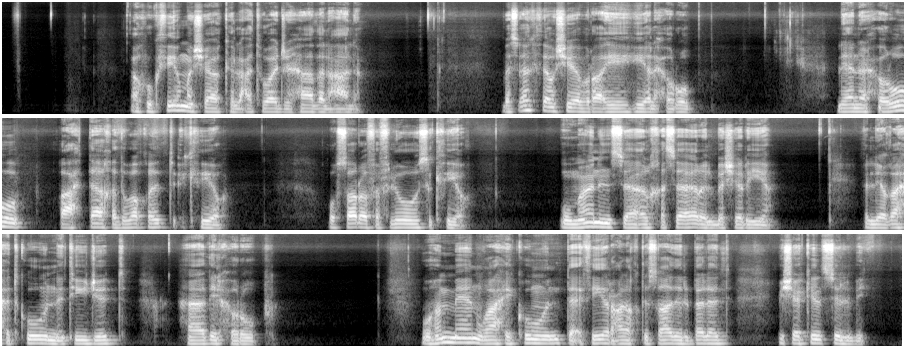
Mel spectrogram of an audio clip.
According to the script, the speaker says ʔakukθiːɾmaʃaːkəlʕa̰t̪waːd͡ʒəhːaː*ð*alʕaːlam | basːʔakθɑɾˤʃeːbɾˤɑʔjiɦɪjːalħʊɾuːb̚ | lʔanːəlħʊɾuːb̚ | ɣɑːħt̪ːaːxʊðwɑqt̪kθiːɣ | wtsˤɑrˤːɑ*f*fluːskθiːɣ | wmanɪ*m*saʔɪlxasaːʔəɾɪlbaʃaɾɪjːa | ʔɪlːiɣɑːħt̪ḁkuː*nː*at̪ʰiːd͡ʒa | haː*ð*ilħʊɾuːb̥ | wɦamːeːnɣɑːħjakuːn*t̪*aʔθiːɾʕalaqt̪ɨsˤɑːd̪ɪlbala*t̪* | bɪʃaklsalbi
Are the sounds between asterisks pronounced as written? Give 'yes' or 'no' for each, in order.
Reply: yes, yes, no, yes, yes, yes, no

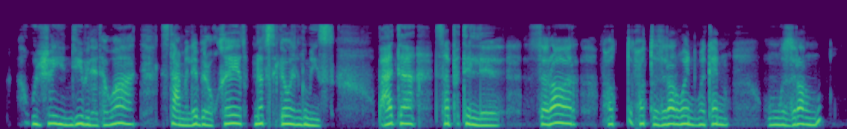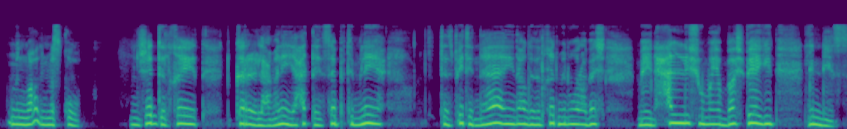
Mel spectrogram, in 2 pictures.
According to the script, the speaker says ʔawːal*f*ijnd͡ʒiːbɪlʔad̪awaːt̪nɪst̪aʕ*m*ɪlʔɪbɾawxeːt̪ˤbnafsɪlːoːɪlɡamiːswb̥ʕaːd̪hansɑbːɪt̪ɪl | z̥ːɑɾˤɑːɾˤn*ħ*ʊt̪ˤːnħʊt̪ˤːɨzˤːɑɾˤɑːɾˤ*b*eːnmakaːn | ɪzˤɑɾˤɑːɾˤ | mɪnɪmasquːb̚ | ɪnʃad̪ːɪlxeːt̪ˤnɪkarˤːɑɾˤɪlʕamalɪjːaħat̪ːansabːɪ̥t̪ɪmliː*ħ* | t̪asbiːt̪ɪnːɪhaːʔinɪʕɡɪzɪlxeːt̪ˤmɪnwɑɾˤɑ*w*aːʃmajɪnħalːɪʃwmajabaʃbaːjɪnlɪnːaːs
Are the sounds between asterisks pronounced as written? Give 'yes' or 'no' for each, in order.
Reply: no, yes, yes, no, yes, no

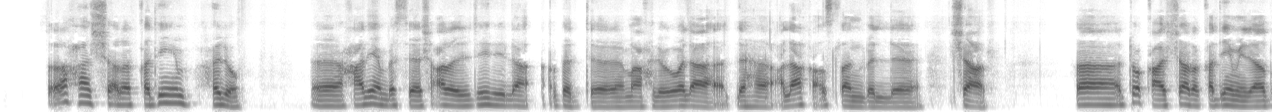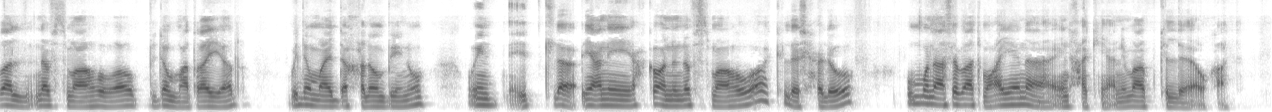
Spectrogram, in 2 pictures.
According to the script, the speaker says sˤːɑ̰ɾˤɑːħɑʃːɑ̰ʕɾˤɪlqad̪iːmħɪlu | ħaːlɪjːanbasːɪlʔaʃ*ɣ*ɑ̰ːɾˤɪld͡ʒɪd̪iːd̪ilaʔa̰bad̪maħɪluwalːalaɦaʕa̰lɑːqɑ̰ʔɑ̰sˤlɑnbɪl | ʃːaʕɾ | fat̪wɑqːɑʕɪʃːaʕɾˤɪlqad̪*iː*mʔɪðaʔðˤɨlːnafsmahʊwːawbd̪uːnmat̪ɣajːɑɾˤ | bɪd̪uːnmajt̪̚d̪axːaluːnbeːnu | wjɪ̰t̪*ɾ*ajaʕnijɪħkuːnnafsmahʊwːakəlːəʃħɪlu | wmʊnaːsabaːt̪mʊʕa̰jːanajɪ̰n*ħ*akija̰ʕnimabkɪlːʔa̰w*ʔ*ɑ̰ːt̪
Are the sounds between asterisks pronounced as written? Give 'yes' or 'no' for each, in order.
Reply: no, yes, no, yes, no

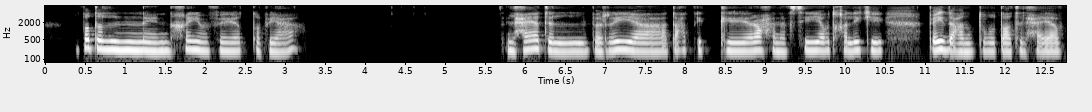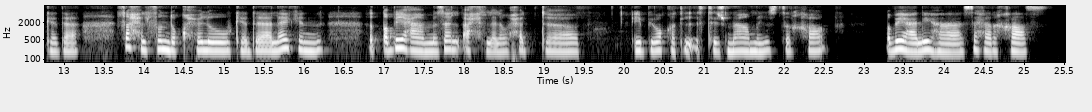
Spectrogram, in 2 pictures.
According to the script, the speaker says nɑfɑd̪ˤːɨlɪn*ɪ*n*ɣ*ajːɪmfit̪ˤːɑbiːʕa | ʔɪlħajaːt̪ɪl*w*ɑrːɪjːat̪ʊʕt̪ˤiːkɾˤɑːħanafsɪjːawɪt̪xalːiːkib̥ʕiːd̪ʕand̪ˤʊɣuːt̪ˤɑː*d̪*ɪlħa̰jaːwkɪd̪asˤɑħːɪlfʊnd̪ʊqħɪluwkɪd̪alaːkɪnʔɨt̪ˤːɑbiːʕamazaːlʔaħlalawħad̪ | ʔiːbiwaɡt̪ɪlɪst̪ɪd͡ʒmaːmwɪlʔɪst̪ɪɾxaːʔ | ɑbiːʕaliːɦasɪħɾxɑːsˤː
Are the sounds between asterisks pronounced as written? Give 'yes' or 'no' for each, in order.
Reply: no, no, no, no

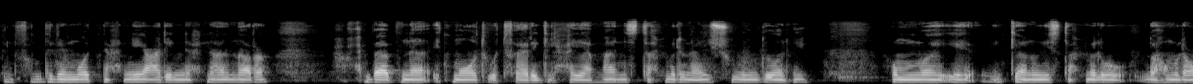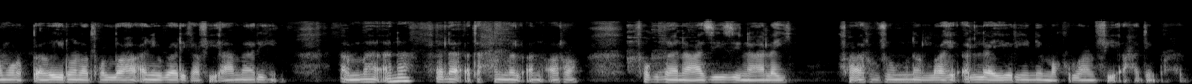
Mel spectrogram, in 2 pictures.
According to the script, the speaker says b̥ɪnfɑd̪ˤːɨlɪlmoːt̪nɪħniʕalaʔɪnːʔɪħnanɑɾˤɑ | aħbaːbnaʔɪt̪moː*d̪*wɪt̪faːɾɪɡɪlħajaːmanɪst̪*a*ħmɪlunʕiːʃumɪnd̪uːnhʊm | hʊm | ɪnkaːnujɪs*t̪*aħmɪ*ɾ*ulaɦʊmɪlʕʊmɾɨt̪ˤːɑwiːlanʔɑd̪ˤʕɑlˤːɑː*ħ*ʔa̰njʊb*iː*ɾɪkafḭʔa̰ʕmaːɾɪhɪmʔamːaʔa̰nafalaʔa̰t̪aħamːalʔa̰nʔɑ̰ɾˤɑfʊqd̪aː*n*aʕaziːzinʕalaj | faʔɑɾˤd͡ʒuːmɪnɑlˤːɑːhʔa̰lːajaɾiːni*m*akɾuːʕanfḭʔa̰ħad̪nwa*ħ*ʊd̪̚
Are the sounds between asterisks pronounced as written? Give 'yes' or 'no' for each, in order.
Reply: no, yes, yes, no, no, no, yes, yes, yes

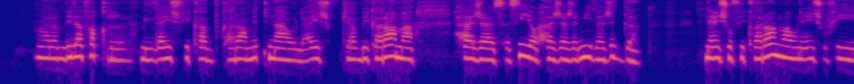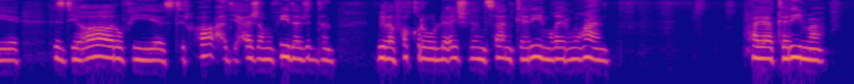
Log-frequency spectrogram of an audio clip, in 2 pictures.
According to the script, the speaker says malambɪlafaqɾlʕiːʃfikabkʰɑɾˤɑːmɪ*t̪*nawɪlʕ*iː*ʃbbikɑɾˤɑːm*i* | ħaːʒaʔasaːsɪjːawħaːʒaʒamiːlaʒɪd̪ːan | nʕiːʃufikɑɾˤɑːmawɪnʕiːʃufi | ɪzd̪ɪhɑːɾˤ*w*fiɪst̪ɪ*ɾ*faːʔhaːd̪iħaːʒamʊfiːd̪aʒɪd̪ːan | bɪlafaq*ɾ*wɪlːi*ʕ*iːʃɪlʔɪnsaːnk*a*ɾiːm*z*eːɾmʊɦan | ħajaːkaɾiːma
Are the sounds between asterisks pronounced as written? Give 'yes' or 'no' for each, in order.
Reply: yes, yes, no, yes, yes, yes, yes, yes, no

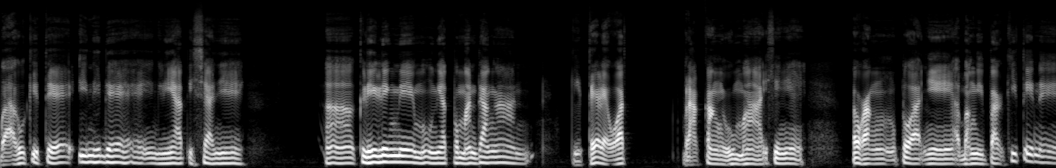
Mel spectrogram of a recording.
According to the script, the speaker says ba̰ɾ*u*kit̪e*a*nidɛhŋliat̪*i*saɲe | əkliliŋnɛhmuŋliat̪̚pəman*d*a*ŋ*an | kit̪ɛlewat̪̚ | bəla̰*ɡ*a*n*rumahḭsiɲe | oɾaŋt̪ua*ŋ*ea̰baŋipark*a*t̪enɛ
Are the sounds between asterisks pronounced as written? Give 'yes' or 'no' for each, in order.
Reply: yes, no, yes, yes, yes, no, no, no, no

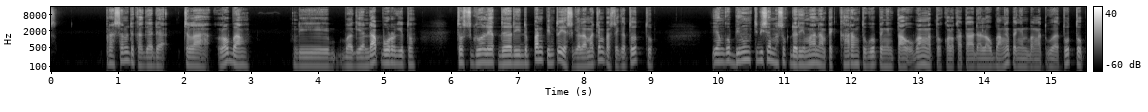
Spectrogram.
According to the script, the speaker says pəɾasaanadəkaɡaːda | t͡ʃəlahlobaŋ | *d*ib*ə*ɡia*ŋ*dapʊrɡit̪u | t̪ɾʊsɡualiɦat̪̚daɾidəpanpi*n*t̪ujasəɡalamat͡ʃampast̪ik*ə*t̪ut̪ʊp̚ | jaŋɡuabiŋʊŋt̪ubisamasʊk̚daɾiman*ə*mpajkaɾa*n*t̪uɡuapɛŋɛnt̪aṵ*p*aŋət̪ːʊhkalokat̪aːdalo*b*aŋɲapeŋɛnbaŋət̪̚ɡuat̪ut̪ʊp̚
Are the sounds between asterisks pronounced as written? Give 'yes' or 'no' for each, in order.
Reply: yes, no, no, yes, yes, no, no, no, yes

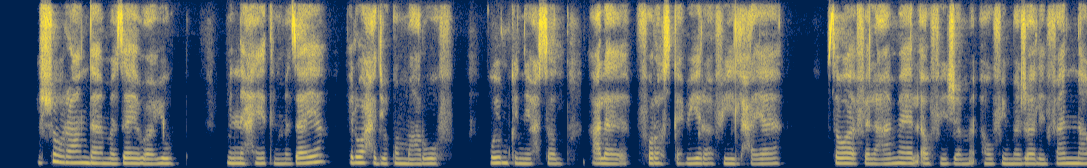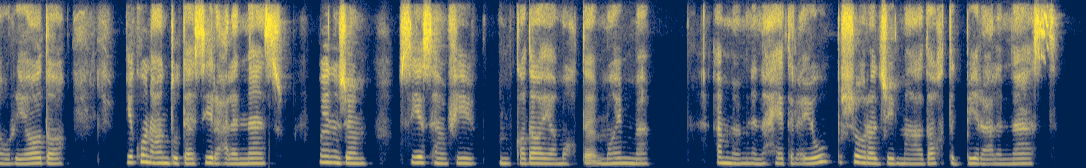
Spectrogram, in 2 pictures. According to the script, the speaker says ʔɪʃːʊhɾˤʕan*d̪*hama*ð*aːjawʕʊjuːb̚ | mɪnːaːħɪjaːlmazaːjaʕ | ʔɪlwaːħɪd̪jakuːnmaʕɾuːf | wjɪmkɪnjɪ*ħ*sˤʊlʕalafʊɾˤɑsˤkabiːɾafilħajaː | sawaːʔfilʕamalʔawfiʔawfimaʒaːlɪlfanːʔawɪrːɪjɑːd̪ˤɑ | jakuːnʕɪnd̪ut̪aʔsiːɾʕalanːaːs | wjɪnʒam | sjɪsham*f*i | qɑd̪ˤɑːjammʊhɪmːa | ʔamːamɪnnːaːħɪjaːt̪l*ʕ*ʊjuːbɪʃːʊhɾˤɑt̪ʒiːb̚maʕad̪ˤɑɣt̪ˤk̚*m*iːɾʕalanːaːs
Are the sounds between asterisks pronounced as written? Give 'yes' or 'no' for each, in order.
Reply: yes, no, yes, yes, yes, no

